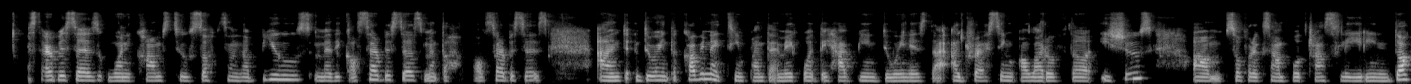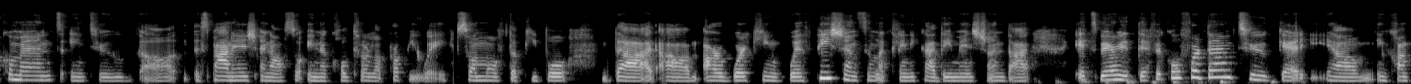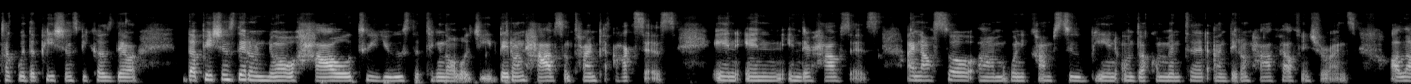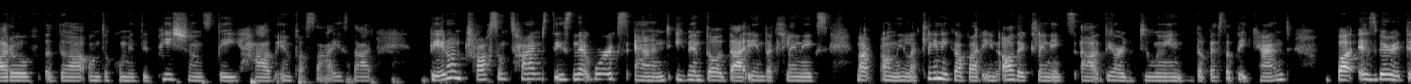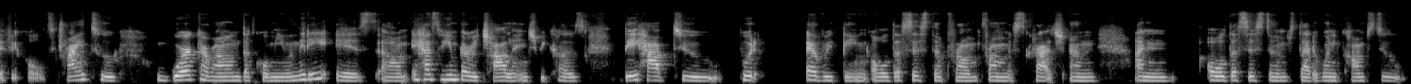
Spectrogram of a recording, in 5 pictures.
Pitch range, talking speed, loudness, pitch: 170-200 Hz, 165 wpm, -22 LUFS, 180 Hz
